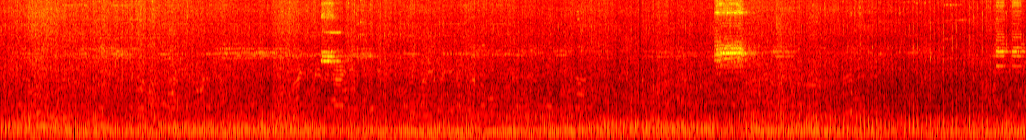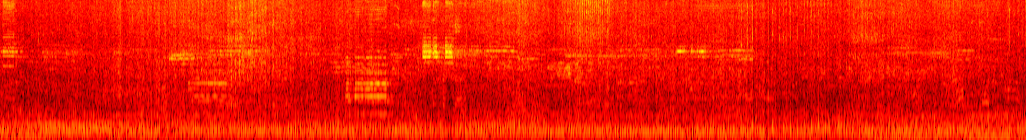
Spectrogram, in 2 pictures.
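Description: Motorcycle engines running at low speed in dense street traffic, a steady low rumble. Several short vehicle-horn toots sound in the second half.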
